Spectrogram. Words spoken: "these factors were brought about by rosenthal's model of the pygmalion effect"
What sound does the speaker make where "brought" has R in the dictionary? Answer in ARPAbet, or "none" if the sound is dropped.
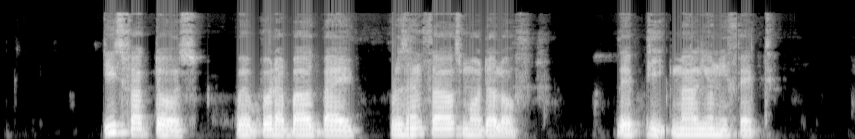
R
